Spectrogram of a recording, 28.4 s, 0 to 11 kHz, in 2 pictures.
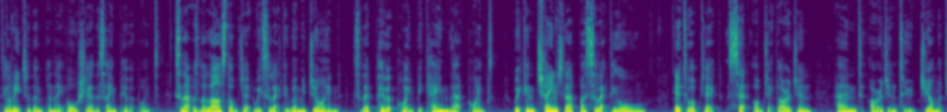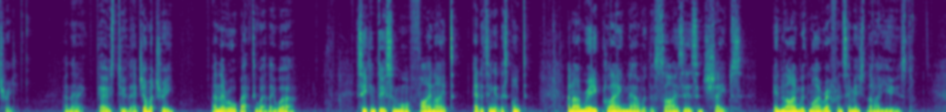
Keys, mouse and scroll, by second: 8.3 click, 14.6-18.8 drag, 18.8-22.5 shift+middle drag, 19.9-22.5 scroll up 2, 22.5 click, 22.6 Tab, 22.9 click, 23.1 g, 23.2-24.6 middle drag, 23.4 g, 24.6 click, 24.8 Tab, 25.0-26.7 typing, 25.5 shift+middle click, 26.2 click, 27.8 click, 28.0-28.3 typing.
